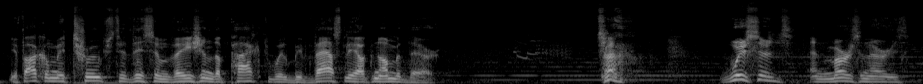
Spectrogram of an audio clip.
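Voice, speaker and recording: A gruff, hot-tempered barbarian king. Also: a bit bright. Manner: gruff, contemptuous, booming boasts. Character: hot-tempered, blunt, proud warrior king of northern barbarians. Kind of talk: fantasy game dialogue acting.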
